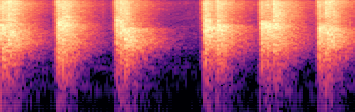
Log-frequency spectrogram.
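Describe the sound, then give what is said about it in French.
A classroom group claps together for a pupil during a maths lesson in a rhythmic pattern: six sharp, loud, unison claps with a short pause midway, and no talking over them. “Un bravo pour lui.”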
